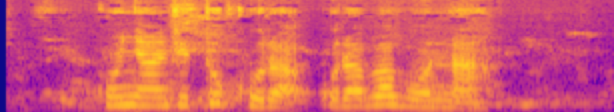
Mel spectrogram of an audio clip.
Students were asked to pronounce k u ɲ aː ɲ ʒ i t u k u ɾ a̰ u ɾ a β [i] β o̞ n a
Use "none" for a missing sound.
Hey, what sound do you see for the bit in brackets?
a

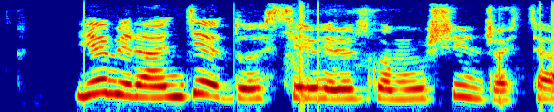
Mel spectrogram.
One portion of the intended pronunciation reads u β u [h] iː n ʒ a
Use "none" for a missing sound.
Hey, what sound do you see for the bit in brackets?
ʃ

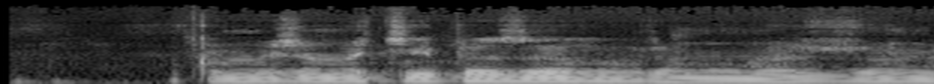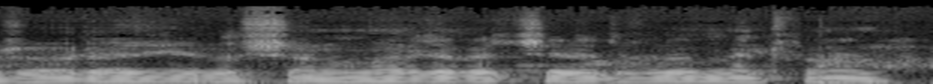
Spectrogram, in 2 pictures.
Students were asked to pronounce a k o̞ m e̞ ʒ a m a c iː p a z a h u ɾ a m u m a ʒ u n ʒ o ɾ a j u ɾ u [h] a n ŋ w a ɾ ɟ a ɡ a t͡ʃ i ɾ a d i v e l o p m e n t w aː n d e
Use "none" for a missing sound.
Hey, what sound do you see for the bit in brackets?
ʃ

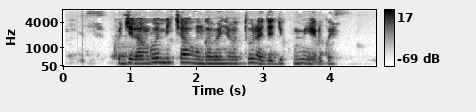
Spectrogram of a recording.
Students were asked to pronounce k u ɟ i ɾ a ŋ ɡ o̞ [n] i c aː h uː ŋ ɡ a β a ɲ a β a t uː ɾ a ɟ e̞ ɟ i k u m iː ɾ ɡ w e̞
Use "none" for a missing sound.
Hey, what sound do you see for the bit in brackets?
n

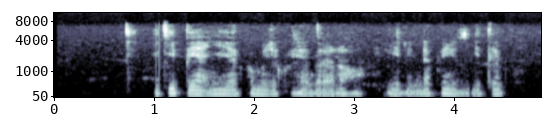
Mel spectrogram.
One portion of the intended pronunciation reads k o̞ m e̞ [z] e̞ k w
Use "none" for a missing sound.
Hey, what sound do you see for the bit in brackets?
ʒ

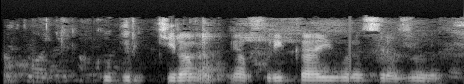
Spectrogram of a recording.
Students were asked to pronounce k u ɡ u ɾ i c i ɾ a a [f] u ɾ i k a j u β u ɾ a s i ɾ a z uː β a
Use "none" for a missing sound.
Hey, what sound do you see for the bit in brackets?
f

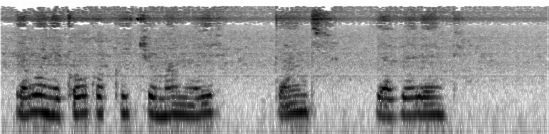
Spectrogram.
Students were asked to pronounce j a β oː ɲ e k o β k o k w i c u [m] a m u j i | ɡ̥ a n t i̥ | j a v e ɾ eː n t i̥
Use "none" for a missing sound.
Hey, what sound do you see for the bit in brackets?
m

